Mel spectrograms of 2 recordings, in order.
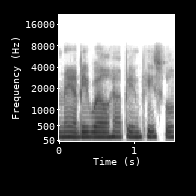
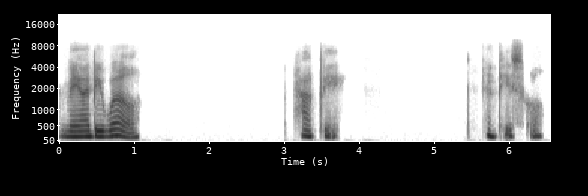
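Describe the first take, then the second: First: It is said quickly, like a rote mantra. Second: It is said slowly with small pauses.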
